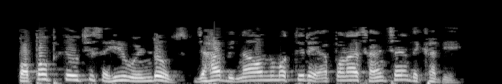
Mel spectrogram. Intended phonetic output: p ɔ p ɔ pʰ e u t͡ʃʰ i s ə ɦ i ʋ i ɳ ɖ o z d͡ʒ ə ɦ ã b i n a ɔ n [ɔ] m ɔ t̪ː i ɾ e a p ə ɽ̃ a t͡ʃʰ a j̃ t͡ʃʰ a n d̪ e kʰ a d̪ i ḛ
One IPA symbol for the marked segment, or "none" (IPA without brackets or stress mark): u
